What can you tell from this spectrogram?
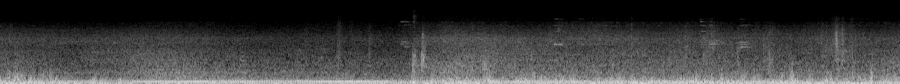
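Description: Car being driven: a steady low engine drone and road rumble with wind noise over it, and a few faint clicks.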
